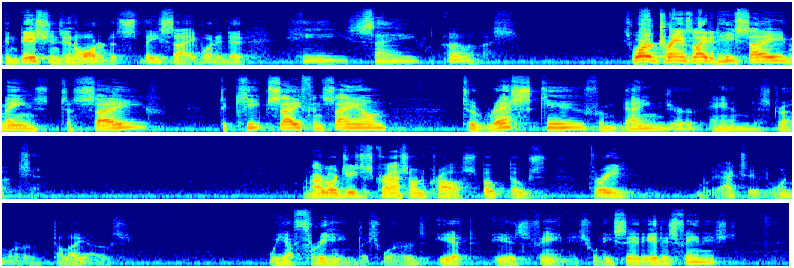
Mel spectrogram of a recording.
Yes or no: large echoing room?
yes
